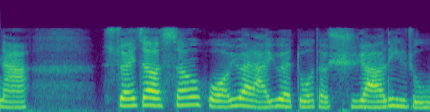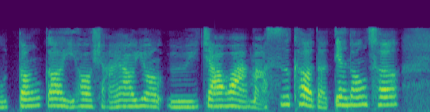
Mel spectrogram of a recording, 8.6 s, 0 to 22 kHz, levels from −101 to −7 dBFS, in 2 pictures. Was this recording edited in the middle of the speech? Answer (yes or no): no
